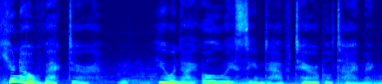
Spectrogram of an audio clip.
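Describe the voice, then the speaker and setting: A woman playing a gentle, affectionate, motherly character in a game story, tender and polite. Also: medium pitch, expressive, normal speed, music in the background, lightly acted. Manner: tender, soft-spoken, polite. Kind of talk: game voice acting.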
